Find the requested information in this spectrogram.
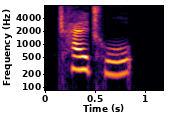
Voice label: "拆除", Chinese

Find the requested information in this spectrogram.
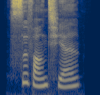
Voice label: "私房钱", Chinese

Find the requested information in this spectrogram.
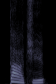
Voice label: "大局", Chinese

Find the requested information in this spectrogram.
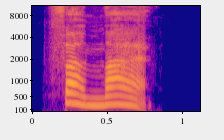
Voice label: "贩卖", Chinese

